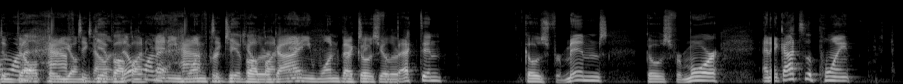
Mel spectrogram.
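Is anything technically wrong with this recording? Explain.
Yes, there are two faults in this speech clip.

A doubled audio track runs from the start to 3.98 s, ending just after "young talent and they". A second full-band copy sits roughly a second and a half behind, about as loud, with no room colour. It is likely a second capture through a slower path, and it cuts off abruptly.

A gap at a join of encoded pieces opens at 7.71 to 7.75 s, a 33 ms gap with smeared edges. The pieces were encoded separately and joined untrimmed, so encoder delay and last-frame padding remain. The speech then resumes where it stopped.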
